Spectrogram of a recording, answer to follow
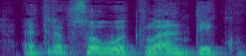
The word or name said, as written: atravessou o atlantico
